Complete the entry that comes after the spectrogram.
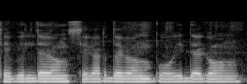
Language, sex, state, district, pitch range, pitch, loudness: Chakma, male, Tripura, Unakoti, 130-135 Hz, 130 Hz, -15 LUFS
